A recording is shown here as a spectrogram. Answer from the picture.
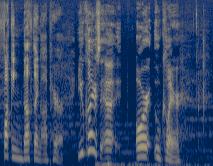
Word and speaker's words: Eau Claire: That's pronounced right? Eau Claire?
